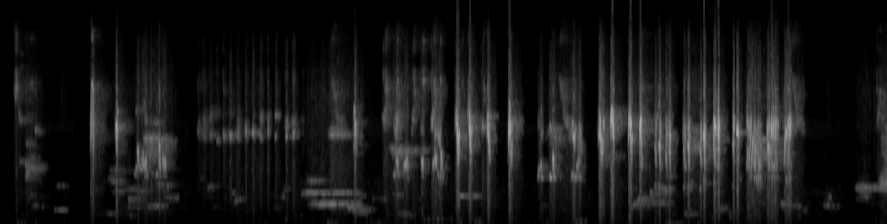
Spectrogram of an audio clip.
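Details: Captive kerak basi, the sooty-headed bulbul, after two weeks of ombyokan training: varied high chattering song with buzzy trills, a few lower slurred whistles, then a loud rapid burst of sharp chirps toward the end.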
